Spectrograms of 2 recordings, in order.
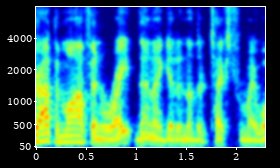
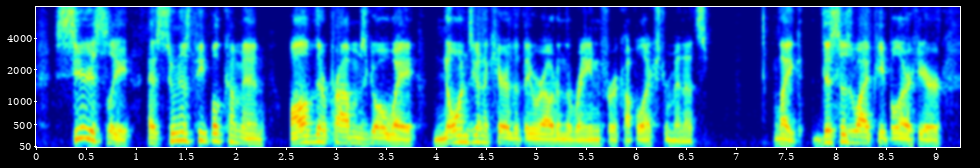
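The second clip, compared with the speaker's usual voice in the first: ordinary talk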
